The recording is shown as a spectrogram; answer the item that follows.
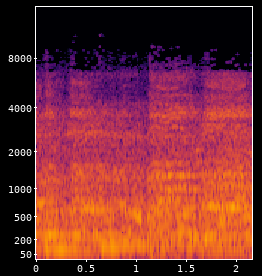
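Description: A small band with violin and horns playing over a steady bass line, with voices singing together.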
